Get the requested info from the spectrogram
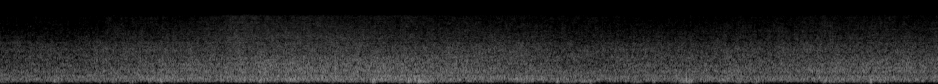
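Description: Sea waves washing onto a stony shore, a steady rush of surf that swells a little a few seconds in, with wind buffeting the microphone.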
